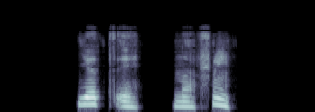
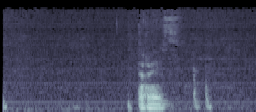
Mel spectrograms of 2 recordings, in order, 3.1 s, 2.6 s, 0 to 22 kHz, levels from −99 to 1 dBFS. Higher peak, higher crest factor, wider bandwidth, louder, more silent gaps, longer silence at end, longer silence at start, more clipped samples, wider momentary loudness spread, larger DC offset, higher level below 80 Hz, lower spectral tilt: about the same, -8 dBFS vs -8 dBFS; second, 20 dB vs 26 dB; second, 9.2 kHz vs 16.5 kHz; first, -26 LUFS vs -29 LUFS; first, 1.42-1.72 s vs none; first, 0.85 s vs 0.45 s; first, 0.8 s vs 0.05 s; neither; second, 15 LU vs 27 LU; neither; second, -70 dBFS vs -58 dBFS; about the same, -6.5 dB/octave vs -7 dB/octave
